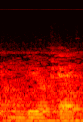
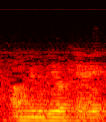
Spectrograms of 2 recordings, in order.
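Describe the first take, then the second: First: The repeat said much softer, to yourself; softer self-reassurance. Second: Said in the usual way. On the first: Shown as a demonstration. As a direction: tell yourself quietly it will be fine. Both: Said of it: "if all they do to be self-reassuring is".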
